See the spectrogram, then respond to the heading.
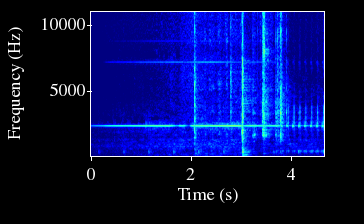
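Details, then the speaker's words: Radio's SWR alarm: steady tone breaking into slow beeps about two per second as coax connection is loosened; slow beeping means very bad SWR, quicker beeps better, steady tone perfect; antenna mismatch. "you can hear it beeping when it beeps really slow that means your SWR is really bad"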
